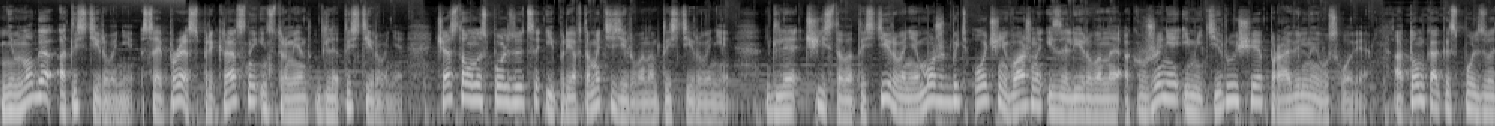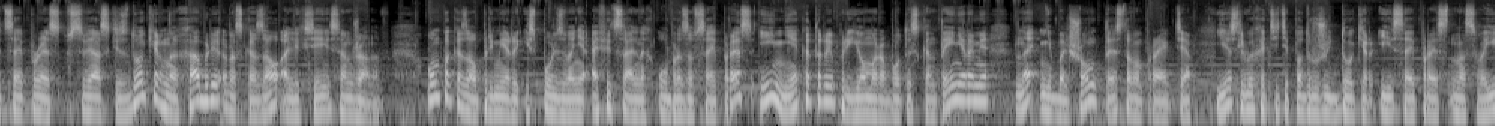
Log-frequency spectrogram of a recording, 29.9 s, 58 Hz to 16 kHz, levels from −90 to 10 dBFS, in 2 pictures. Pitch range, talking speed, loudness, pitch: 100-155 Hz, 135 wpm, -20 LUFS, 110 Hz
